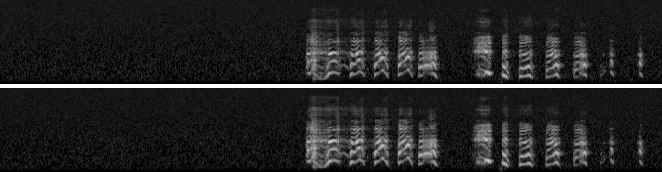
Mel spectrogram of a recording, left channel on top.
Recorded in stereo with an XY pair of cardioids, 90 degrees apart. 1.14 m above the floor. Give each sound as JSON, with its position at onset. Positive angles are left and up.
{"t": 3.1, "sound": "laughter", "azimuth_deg": -40}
